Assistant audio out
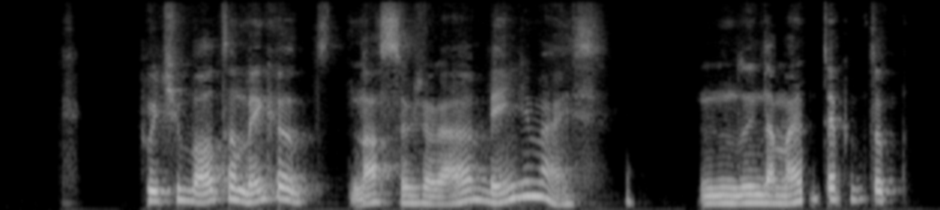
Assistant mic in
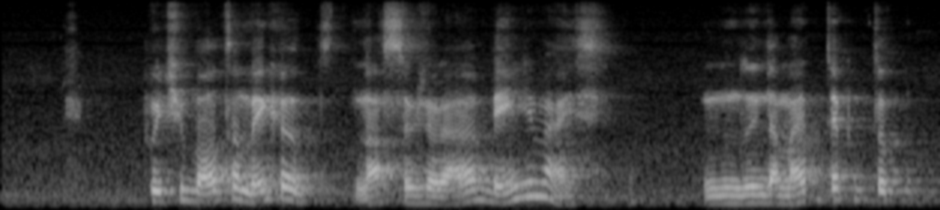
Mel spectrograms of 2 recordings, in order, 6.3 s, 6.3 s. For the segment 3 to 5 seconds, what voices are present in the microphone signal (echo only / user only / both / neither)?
echo only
